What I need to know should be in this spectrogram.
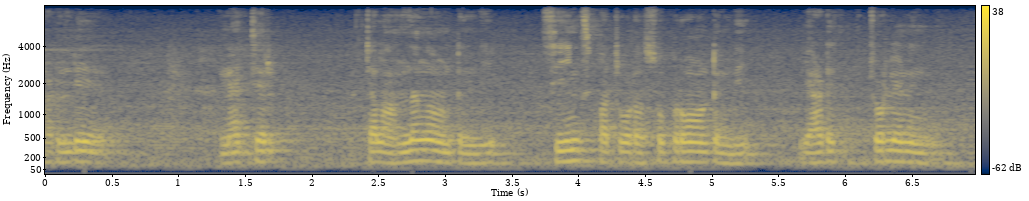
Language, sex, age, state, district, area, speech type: Telugu, male, 18-30, Andhra Pradesh, Sri Balaji, rural, spontaneous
